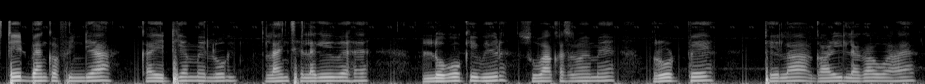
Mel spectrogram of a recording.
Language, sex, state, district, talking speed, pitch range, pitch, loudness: Hindi, male, Bihar, Gaya, 190 wpm, 155-170 Hz, 165 Hz, -23 LUFS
